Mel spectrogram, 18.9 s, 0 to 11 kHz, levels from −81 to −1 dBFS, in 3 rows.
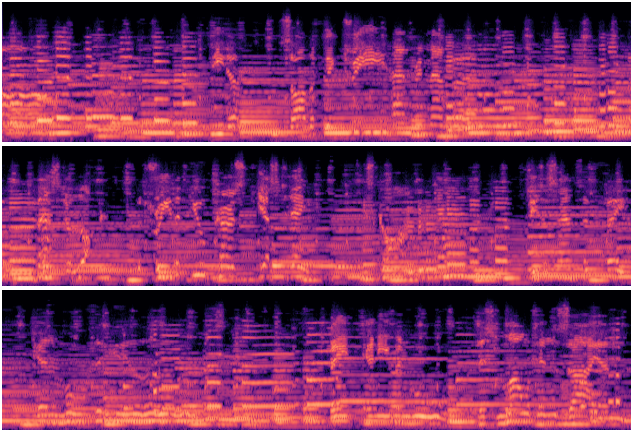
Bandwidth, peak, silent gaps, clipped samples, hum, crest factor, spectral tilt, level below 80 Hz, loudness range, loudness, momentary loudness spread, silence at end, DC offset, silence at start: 8 kHz; -2 dBFS; none; under 0.1%; none; 16 dB; -5.5 dB/octave; -58 dBFS; 2 LU; -18 LUFS; 5 LU; 0 s; under 0.1%; 0 s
